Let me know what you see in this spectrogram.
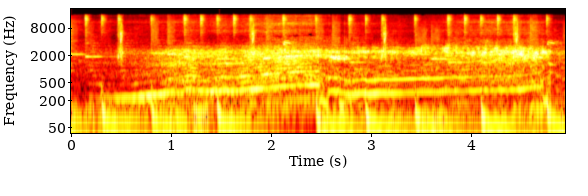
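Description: Porsche 911 flat-six accelerating hard, its pitch climbing, dropping sharply at an upshift about two and a half seconds in, then climbing again. Backing music with a steady beat runs underneath.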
